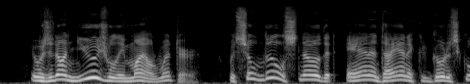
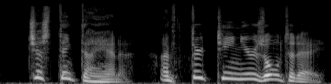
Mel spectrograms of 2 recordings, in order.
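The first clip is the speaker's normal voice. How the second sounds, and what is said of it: Awed, wondering voice. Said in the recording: “in an awed voice”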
